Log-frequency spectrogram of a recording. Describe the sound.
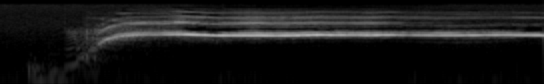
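A person imitates an elk bugle: a low grunting start that sweeps sharply upward into a long, loud, steady high-pitched whistle held for nearly two seconds, with no talking.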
